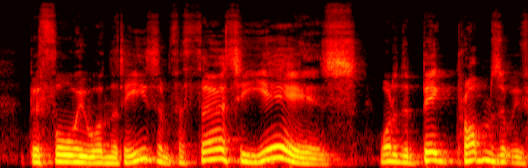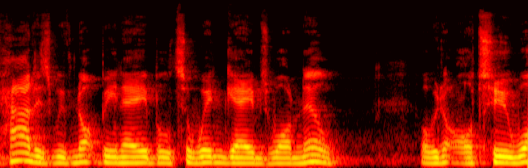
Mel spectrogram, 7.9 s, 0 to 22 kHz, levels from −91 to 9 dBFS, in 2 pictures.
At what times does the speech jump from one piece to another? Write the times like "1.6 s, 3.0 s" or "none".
0.9 s, 2.7 s, 5.3 s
